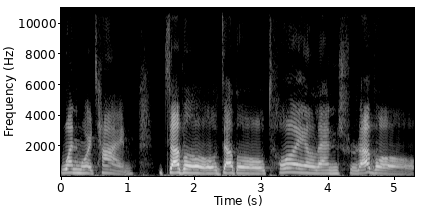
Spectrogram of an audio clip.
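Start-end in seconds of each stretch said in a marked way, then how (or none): 1.6-5.3 very slow, heavily nasal voice. Leading listeners in saying a Shakespeare line together, nasal voice. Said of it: "in our nasal voice".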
